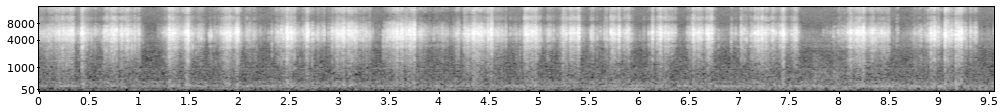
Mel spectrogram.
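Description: A hand-sized blue scrub brush with stiff white-and-blue plastic bristles is held in one hand while the fingertips and nails of the other scratch and flick across the bristles. The result is a dense, bright, crackling patter of short scratchy bursts that come in quick, uneven waves. A faint low hum sits underneath.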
